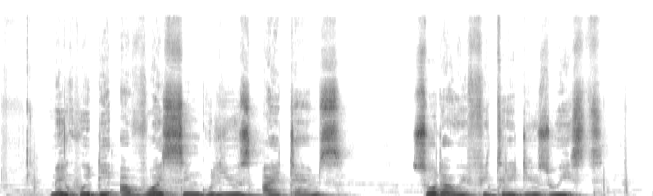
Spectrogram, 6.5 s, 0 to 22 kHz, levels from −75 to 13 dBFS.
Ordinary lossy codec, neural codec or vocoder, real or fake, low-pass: none; none; real; none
